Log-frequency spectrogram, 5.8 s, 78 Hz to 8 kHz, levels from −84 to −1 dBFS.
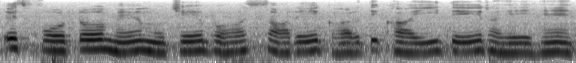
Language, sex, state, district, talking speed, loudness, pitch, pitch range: Hindi, female, Madhya Pradesh, Katni, 115 wpm, -15 LUFS, 190 Hz, 175-200 Hz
